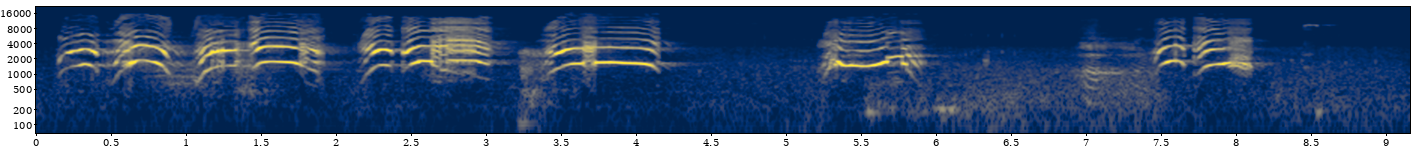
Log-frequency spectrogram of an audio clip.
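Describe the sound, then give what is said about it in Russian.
A dolphin lets out a series of loud, high, squealing calls in about seven quick bursts, each made of rapid rising-and-falling squeaks, with short pauses between them and no talking. “Вот что нам дельфин ответил.”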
